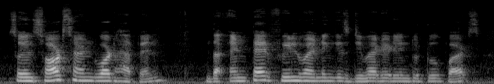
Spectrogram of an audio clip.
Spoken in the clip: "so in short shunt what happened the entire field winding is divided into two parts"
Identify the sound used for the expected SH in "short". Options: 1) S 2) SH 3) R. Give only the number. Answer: 1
